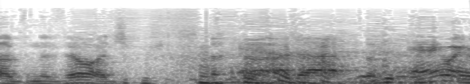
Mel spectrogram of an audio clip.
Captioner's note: laughter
